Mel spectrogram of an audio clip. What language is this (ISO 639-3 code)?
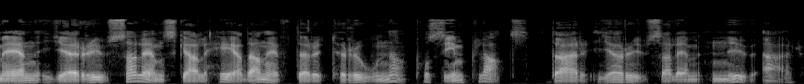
swe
